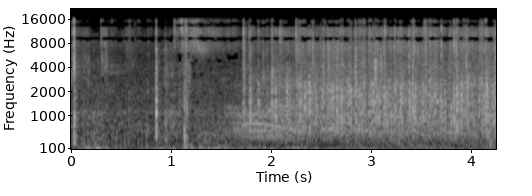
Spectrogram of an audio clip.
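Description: A few sharp knocks in the first second, then applause and crowd chatter from spectators that swell up a little under two seconds in and carry on.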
